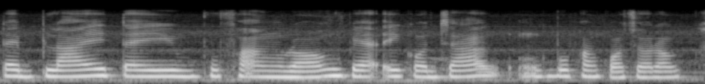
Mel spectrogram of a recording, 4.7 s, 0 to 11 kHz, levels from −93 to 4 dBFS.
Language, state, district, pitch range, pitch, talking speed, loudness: Kokborok, Tripura, West Tripura, 190-215 Hz, 205 Hz, 140 wpm, -13 LUFS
